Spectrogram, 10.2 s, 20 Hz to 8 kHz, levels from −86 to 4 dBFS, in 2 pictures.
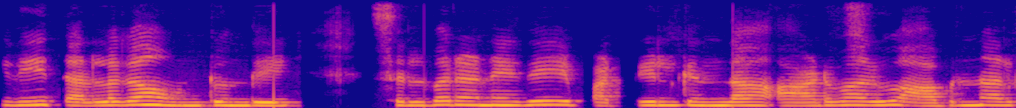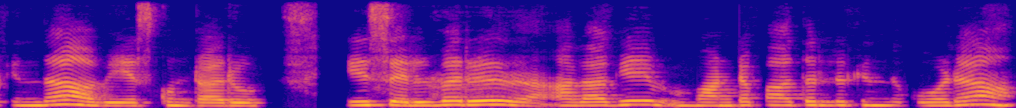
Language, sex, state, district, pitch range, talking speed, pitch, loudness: Telugu, female, Andhra Pradesh, Srikakulam, 240-270 Hz, 110 wpm, 255 Hz, -16 LUFS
